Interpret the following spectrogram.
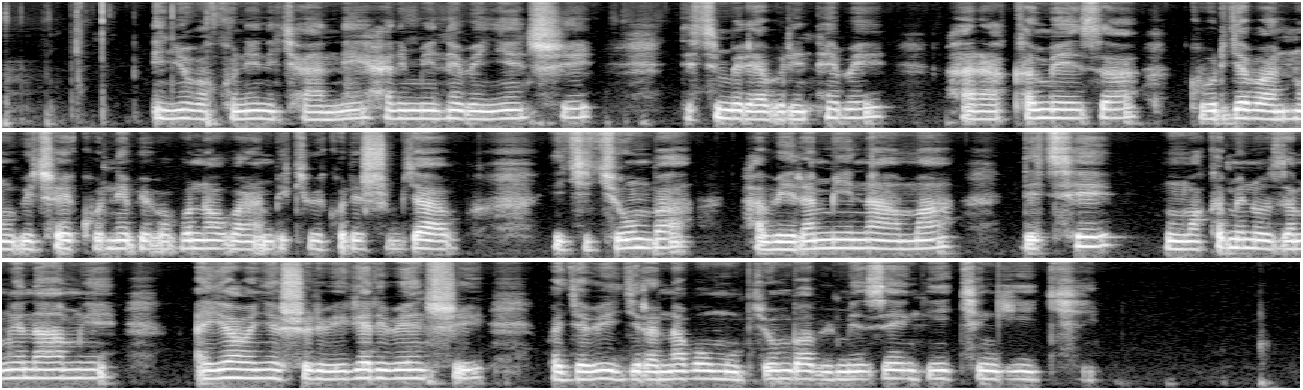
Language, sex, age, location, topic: Kinyarwanda, female, 18-24, Huye, health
